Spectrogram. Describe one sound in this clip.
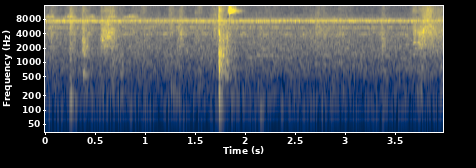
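Bare feet thump and creak on a bamboo bed.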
